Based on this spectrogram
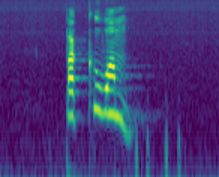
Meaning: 1. suitability, fitness 2. maturity, the right age, stage or degree 3. perfected condition of the soul 4. ability, cleverness 5. attainment of puberty by a girl 6. excuse, apology
- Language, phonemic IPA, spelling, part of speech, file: Tamil, /pɐkːʊʋɐm/, பக்குவம், noun, Ta-பக்குவம்.ogg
